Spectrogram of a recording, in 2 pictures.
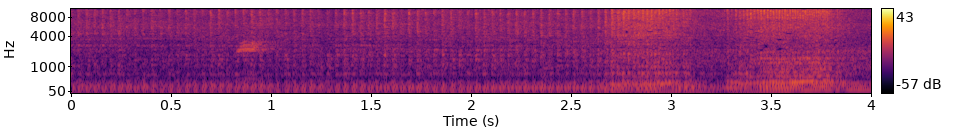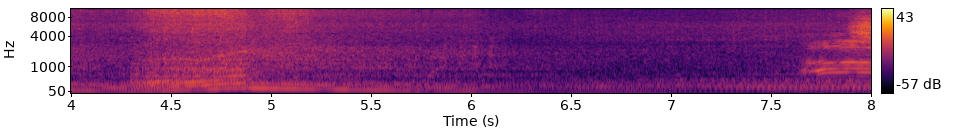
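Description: Compound-turbocharged Honda Civic four-cylinder engine idling, then revved twice by hand from the engine bay. Each rev rises and falls in pitch, about three and four and a half seconds in, before the engine settles back to a quieter idle. The tune is still rough.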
